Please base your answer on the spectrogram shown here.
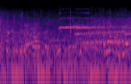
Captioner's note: alarm blares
